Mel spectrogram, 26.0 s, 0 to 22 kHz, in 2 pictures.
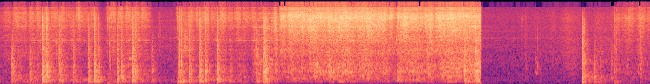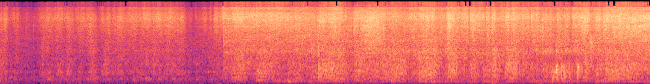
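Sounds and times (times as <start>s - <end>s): knocking and scraping: 0.0s - 5.8s, 9.0s - 9.7s
water spraying onto cookware: 0.0s - 9.6s, 13.8s - 26.0s.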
